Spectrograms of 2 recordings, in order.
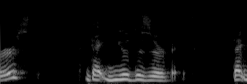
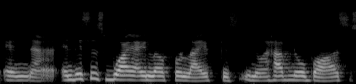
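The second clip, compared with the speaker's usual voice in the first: ordinary delivery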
